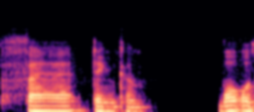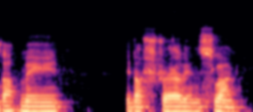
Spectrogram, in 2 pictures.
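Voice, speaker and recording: Hosting a live online quiz, a man moves at an unhurried pace, reading each question carefully and repeating every term several times. His pitch is an ordinary middle range, his delivery flat, and his tone dark, with the high frequencies cut off.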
